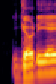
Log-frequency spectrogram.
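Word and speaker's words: Gotye: Goier. Is that how you say it? Yeah, Godier. Got it.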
